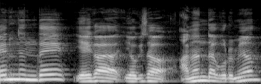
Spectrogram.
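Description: The man's pitch swings very widely as he talks. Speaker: podcast host. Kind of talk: casual chat.

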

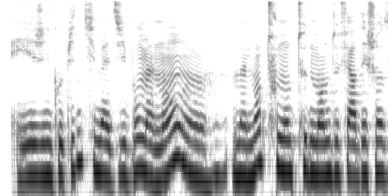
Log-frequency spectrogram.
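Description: Talking very fast, a woman has a fairly low pitch and a dark, mellow tone. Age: 30s. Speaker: illustrator. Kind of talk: interview.

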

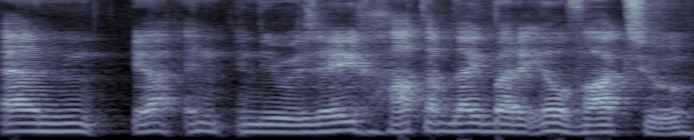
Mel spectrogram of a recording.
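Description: A man talks at a medium pitch in a Flemish accent. His intonation stays fairly even. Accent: Flemish Dutch. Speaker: podcast host and musician. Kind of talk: casual interview. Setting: guest's home studio.

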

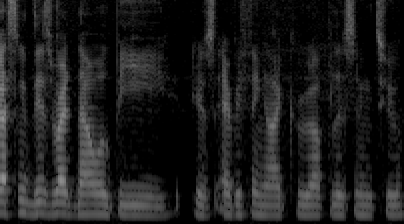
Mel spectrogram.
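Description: A man with a fairly high pitch at a moderate pace. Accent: Spanish. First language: Spanish. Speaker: musician. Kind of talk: interview.

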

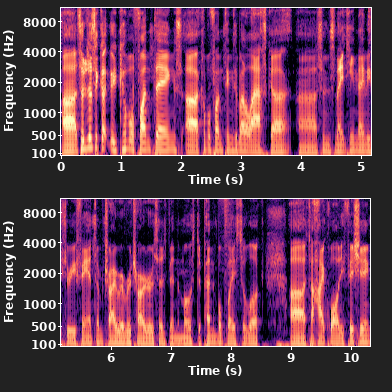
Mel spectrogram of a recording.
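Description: A man in an ordinary speaking voice, medium pitch with ordinary variation, fairly quick pace and hardly any pauses. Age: 20s. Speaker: podcast host. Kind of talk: casual chat.

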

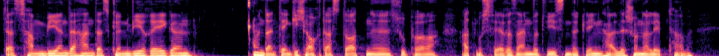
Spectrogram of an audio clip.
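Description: A man's very fast speech in a Swabian accent, fairly low in pitch with a dark, mellow tone, monotone and flat in intonation, very even in loudness, on a very clean recording with a silent background. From Swabia, Germany. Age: 20s. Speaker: handball player. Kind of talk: interview.

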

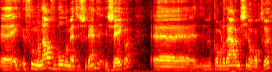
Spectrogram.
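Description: Background noise is noticeable, and the room echo is audible. Through it, a man talks at a moderate pace. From Netherlands, Gelderland (Land van Maas en Waal). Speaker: university ceremonial officer. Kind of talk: interview. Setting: at a kitchen table. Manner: halting, many repetitions.

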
